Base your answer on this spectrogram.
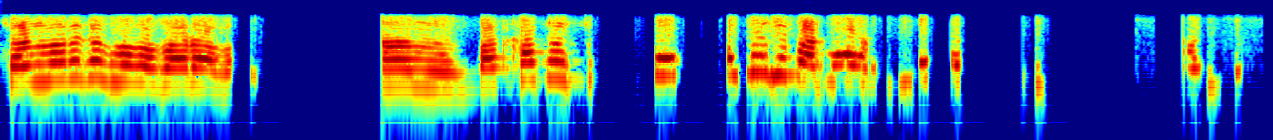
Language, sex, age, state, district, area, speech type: Kashmiri, female, 30-45, Jammu and Kashmir, Bandipora, rural, conversation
